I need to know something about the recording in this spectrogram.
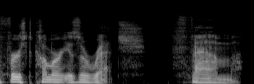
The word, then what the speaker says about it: femme: Femme, woman, rhymes with infâme, infamous.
